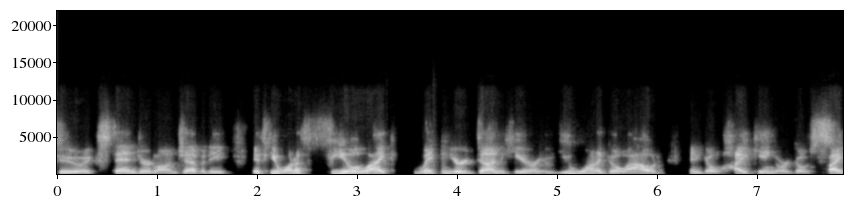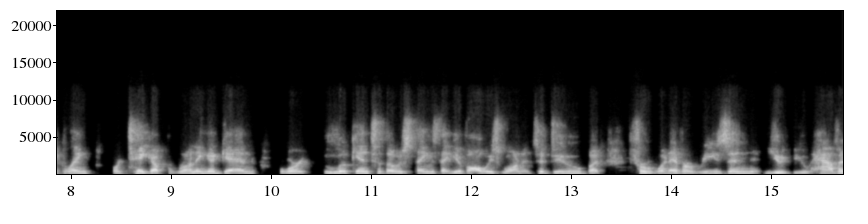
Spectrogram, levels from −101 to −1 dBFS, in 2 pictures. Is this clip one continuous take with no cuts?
yes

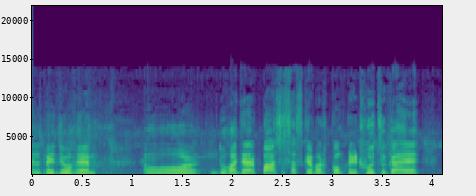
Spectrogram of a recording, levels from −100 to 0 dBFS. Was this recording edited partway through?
no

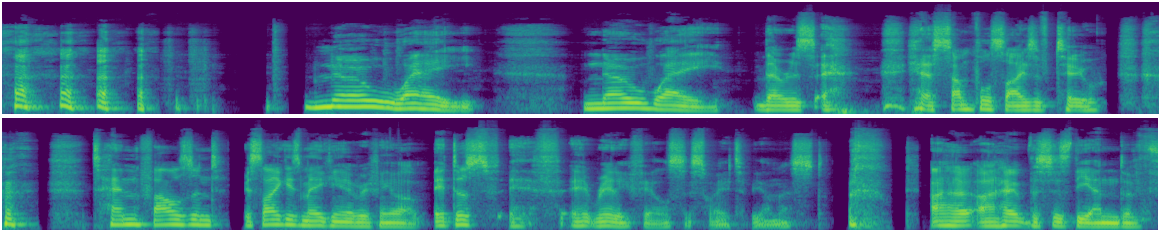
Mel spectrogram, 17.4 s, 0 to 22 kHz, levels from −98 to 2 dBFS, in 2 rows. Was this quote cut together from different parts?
no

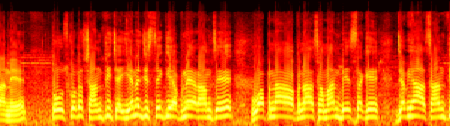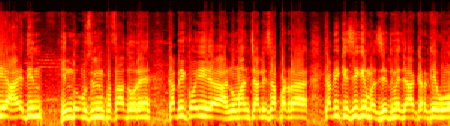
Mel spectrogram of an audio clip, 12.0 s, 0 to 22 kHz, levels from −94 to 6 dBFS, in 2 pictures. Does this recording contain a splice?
no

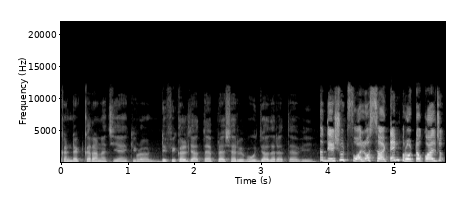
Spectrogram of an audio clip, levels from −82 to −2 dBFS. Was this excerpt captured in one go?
no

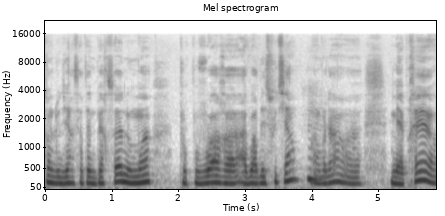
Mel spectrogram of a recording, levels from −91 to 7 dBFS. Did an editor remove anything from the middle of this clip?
no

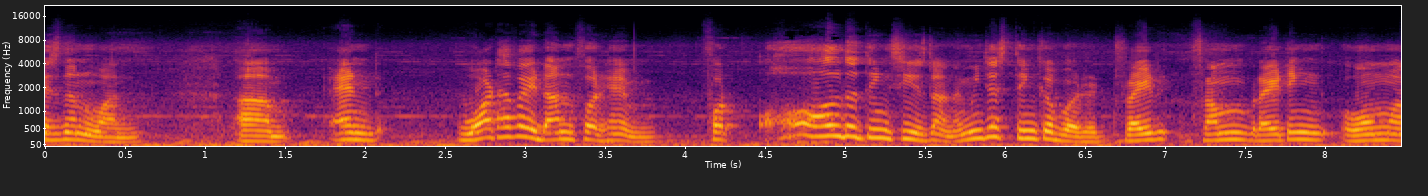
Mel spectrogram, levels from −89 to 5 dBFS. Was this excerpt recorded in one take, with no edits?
yes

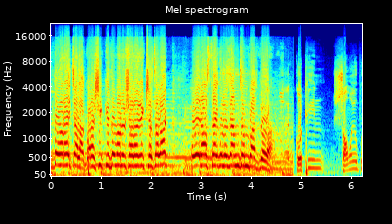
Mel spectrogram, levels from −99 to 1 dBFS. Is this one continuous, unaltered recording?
no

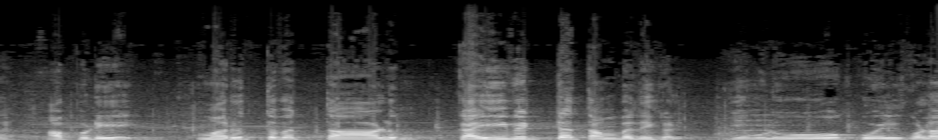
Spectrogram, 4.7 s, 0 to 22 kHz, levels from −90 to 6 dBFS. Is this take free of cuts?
yes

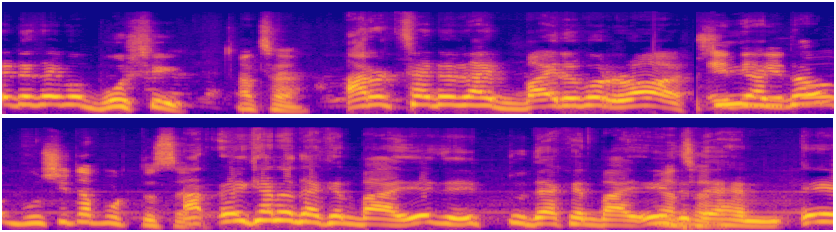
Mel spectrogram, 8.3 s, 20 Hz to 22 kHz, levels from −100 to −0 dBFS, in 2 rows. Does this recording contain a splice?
yes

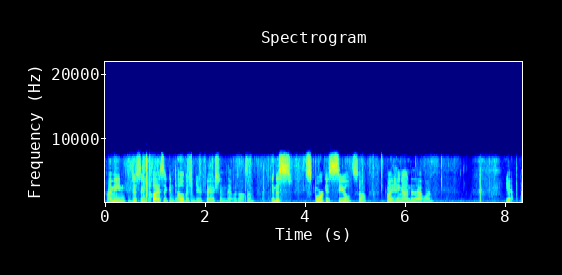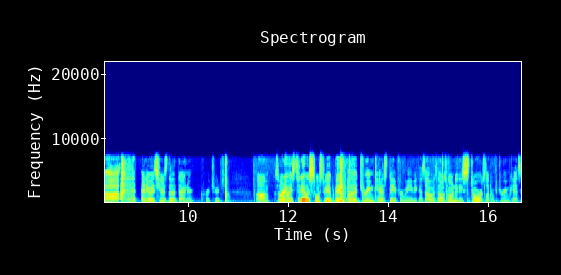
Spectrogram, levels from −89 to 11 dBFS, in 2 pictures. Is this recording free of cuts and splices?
yes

